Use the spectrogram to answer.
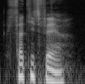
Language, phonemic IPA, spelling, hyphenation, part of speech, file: French, /sa.tis.fɛʁ/, satisfaire, sa‧tis‧faire, verb, Fr-satisfaire.ogg
- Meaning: 1. to satisfy 2. to fulfil (to do what was expected) 3. to meet (expectations)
